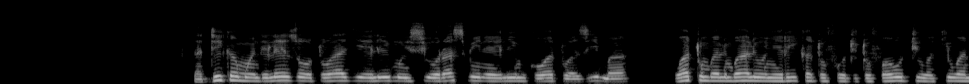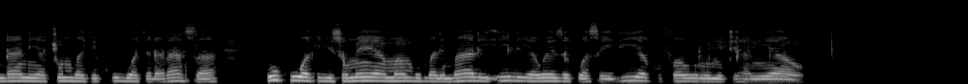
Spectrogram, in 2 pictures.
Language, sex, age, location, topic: Swahili, male, 36-49, Dar es Salaam, education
